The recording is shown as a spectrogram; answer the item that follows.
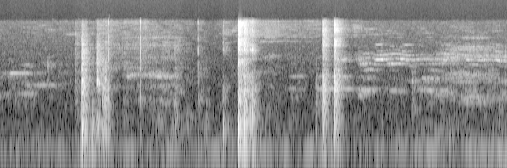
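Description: Near silence broken by a few sharp knocks. There is a short cluster about a second in, the loudest knock about three seconds in, and a quick double knock a second after that.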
